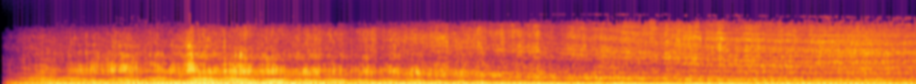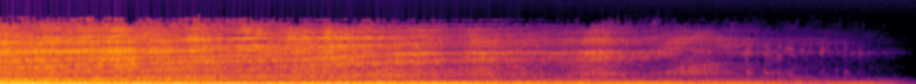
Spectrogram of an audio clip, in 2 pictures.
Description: Plane engine far, Plane Engine Rumbling From Far Away; Airplane Sound Effects; Vehicles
